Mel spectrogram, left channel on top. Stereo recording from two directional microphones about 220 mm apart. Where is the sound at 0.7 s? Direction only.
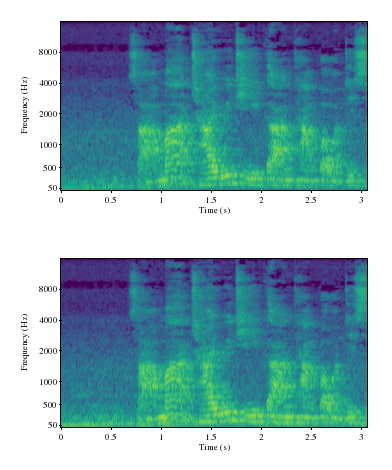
Centre (ahead or behind).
